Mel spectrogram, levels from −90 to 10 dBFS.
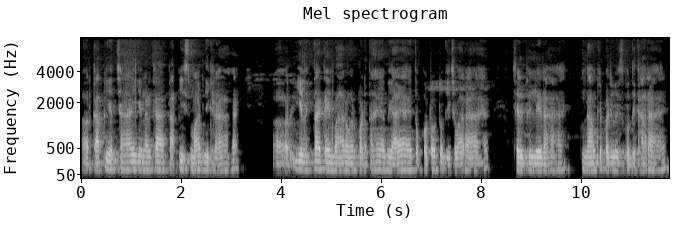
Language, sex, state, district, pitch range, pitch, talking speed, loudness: Hindi, male, Bihar, Purnia, 110-120 Hz, 110 Hz, 220 wpm, -20 LUFS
